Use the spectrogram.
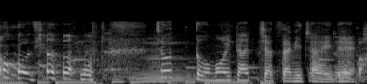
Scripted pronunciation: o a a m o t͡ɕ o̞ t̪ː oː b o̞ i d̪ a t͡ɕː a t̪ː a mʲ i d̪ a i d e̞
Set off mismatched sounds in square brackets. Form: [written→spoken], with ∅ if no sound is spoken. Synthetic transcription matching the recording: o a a [m→n] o t͡ɕ o̞ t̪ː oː [b→m] o̞ i [d̪→t̪] a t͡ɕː a t̪ː a mʲ i [d̪→t̪] a i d e̞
